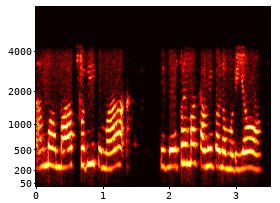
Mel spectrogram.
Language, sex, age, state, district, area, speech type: Tamil, female, 18-30, Tamil Nadu, Nilgiris, rural, conversation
